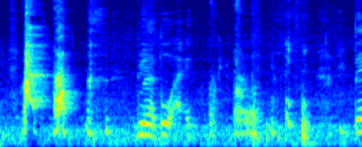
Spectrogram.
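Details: Pet puppy barking: two sharp, noisy barks in the first second, then further short yaps and growly sounds mixed with a person scolding in a firm voice, repeating no.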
